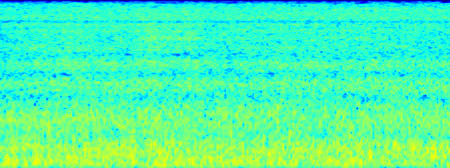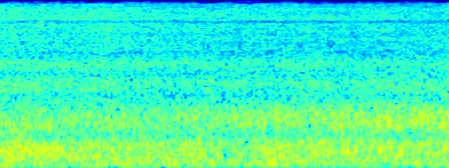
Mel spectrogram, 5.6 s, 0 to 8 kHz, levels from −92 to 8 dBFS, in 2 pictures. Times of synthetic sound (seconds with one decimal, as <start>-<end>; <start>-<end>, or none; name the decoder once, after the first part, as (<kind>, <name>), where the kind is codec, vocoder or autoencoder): 3.4-4.0 (vocoder, BigVGAN v2); 4.5-5.6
